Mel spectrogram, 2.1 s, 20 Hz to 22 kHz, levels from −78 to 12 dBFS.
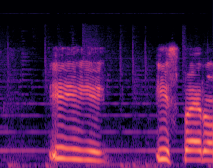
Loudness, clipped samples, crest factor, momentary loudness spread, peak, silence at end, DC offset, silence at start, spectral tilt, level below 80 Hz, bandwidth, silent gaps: -13 LUFS; under 0.1%; 14 dB; 11 LU; 0 dBFS; 0 s; under 0.1%; 0 s; -3.5 dB/octave; -46 dBFS; 11.5 kHz; none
